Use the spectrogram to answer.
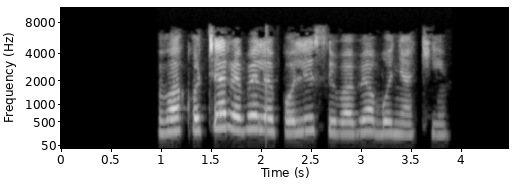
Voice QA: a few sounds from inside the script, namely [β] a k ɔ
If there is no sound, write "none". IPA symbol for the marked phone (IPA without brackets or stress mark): β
